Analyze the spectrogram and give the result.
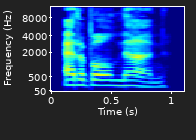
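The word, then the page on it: edible: uk ˈedəb(ə)l; en-us ˈedəb(ə)l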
